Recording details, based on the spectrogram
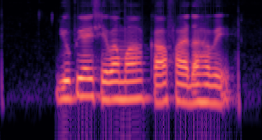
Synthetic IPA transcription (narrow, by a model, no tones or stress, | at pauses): juːpiaːiseːʋamãkafaːjəd̪aɦɐʋḛː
